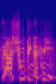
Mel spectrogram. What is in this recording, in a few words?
radio taking fire; Counter Strike Model Pack; CS:GO; leet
